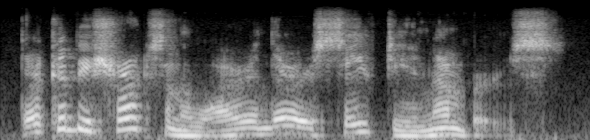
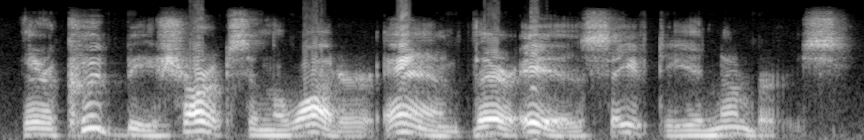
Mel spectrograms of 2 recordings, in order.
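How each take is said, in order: First: Quick flat read. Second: Louder reread leaning hard on "could" and "there"; mocking reread. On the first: Reader skimming the awful line, quick and flat. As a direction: rattle the line off fast, unimpressed. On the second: Reader rereading the clunky line aloud, mock emphasis. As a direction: read "there could be sharks" again, punching "could" to mock it. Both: Shown as a demonstration. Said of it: "what an awful sentence".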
